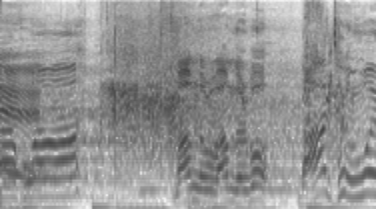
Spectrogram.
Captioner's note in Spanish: Aplausos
